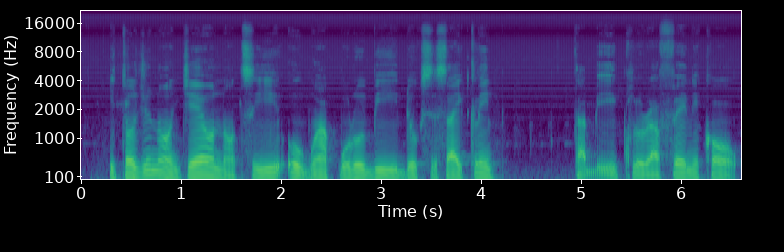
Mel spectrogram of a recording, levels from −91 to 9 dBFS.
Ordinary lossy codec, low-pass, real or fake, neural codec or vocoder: none; 19.8 kHz; real; none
